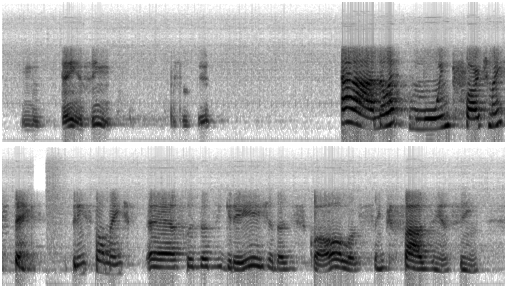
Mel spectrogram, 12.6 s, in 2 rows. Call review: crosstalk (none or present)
none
